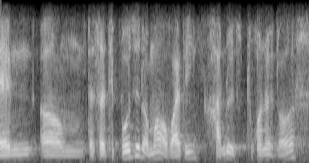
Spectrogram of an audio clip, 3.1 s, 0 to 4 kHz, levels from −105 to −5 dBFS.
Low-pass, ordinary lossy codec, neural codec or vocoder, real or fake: 3.6 kHz; Opus, 16 kbps; none; real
